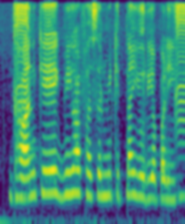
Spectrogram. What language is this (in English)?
Bhojpuri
